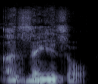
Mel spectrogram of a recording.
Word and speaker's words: Azazel: And one of the early candidates was Azazel. And I know a lot of people will say, oh, no, that's not how you say that name. It's Azazel.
